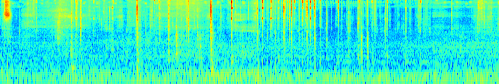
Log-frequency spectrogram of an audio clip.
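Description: Irregular metallic clicks and clinks of a wrench working on the alternator's mounting bolts as they are tightened, over a steady low hum.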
